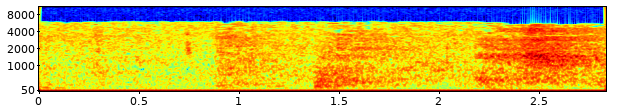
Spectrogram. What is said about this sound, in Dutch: Neem ik nog even een slokje water.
